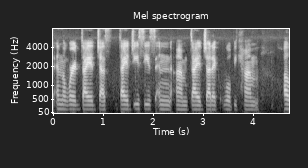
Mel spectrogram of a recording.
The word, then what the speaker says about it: diegesis: Okay, this next one, this word is pronounced diegesis.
